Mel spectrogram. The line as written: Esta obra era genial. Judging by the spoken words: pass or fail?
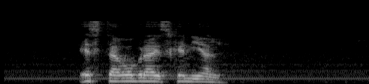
fail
